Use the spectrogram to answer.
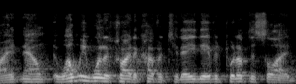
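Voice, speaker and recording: This man talks fairly quickly. He has a New York accent. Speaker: real estate market speaker. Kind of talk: webinar presentation. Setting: video call.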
